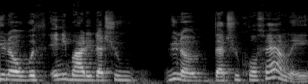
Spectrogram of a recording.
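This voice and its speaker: A woman's ordinary speaking voice, medium in pitch, with an American accent and ordinary pitch variation. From New York. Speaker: vlogger, mother and entrepreneur. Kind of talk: personal vlog testimony.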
